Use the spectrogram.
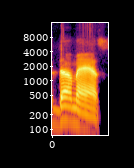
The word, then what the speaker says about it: Dumass: let me tell you the adventures of the dumbass foreign I pronounced it differently because I was like don't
